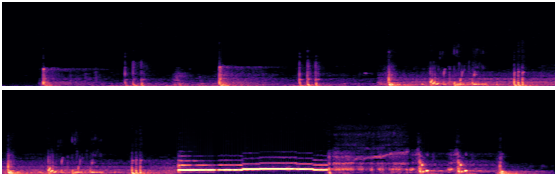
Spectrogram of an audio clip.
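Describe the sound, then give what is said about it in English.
Musique concrète renforcée by Hilda Tablet, the accompaniment to Enobarbus's famous barge speech opening a stage production: a collage of sharp clicks, taps and thuds, layered drones and sustained tones that slide in pitch, with a brighter, busier passage near the end. No one speaks. “Now here it is, with Dame, then Miss Hilda Tablet, music concrète renforcée as its accompaniment.”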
